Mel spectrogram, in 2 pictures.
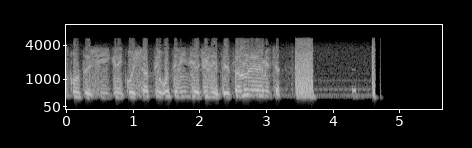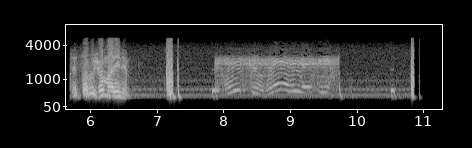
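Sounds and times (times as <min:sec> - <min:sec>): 
speech: 0:00.1 - 0:03.8, 0:05.9 - 0:06.7
radio transmission clicks: 0:07.2 - 0:09.8
parrot voice heard over crackly radio channel: 0:07.9 - 0:09.7.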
